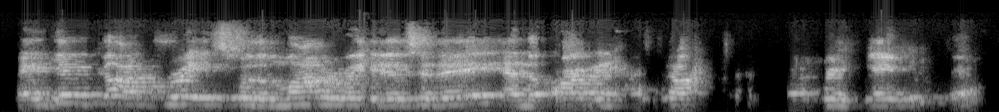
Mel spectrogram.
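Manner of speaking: high, ringing call to praise; rally the congregation to their feet; preacher's greeting. Real, not acted.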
